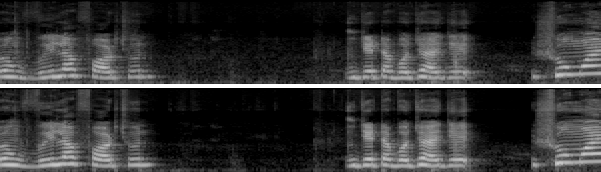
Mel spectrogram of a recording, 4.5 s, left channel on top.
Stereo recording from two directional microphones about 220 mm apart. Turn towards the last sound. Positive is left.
turn(degrees=-50)  # may be behind; listen again after turning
